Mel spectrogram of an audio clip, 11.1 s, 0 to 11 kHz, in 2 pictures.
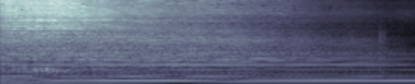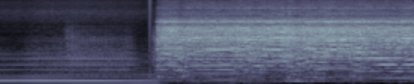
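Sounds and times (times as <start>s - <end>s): cymbals washing: 0.0s - 4.4s
distorted electric guitar chord: 0.0s - 11.0s.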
